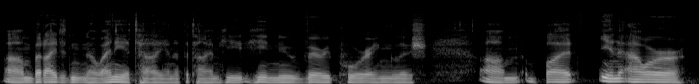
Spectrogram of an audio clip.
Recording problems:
uneven, jittery; strongly; from 2 to 5.5 s

